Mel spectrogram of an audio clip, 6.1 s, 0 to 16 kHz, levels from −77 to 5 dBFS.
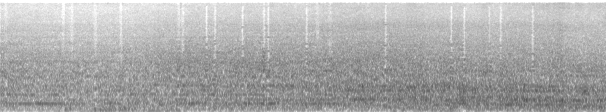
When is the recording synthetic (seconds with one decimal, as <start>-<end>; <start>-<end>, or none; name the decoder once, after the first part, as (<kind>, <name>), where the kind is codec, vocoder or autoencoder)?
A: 0.0-2.0 (autoencoder, DAC-VAE); 3.1-3.6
